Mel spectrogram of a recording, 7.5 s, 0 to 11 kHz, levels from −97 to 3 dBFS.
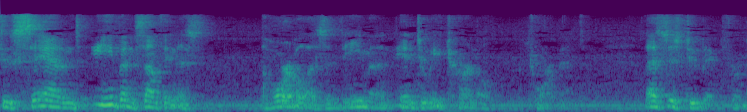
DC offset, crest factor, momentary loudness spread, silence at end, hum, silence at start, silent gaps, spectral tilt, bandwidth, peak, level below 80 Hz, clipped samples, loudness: under 0.1%; 18 dB; 19 LU; 0 s; none; 0 s; none; -4.5 dB/octave; 7 kHz; -18 dBFS; -64 dBFS; under 0.1%; -36 LUFS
